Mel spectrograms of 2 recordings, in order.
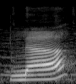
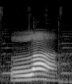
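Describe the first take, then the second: First: The L sound is thin and light. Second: The L sound is thick and heavy. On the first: "lamnya tipis" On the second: "itu lamnya tebal"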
